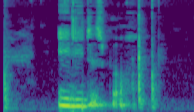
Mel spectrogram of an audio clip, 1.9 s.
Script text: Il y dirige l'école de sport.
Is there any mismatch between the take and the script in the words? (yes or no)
yes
